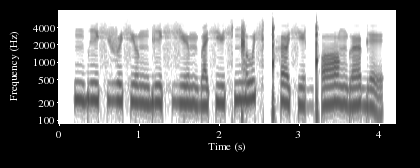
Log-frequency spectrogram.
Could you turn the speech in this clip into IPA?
mbisʲvʉsʲo ŋɡisʲ zʲømbæsʲ ysʲ ŋ͡ǁusʲǃʰœsʲe ǃʼɔ ŋɡœɡe

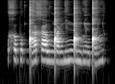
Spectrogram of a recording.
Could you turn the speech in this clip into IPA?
xʌpoʔɡ͡ǃa xaːwŋ͡ǃaŋɡĩ ŋ͡ǃʌɲʎẽɡ͡ǃʌʎ

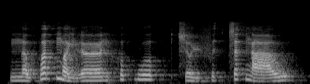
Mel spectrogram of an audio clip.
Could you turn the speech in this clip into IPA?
n̪ɐ˨˩wpɐ˥k̚mɐ˨˩j lœː˨˧nhʊ˥k̚ wʊ˥k̚ | t͡sɵ˨˩ɥ fɪ˨˥k̚t͡sɐ˥k̚ŋaː˨˥w

